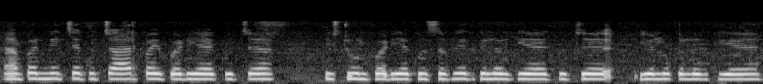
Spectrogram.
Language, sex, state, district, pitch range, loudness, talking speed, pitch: Hindi, female, Rajasthan, Bikaner, 245-250 Hz, -12 LUFS, 165 wpm, 245 Hz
